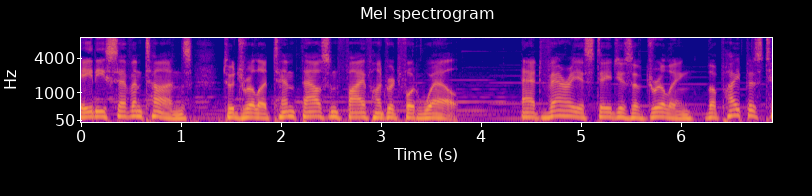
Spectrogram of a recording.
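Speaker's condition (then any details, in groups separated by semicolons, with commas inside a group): No condition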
